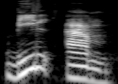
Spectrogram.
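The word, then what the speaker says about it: בלעם: El nombre hebreo de Bilam se escribe con las letras Bet, Lamed, Hayim y Mem. Como el texto original no tiene vocales, es posible entender su nombre, ¿verdad? También como Bill Am.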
